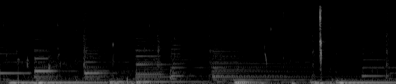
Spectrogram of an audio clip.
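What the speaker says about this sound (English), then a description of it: "Let me drink a little bit of water." Water being drunk in close, wet gulps and squishy swallowing sounds with a few small drips, steady over a few seconds with no talking.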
